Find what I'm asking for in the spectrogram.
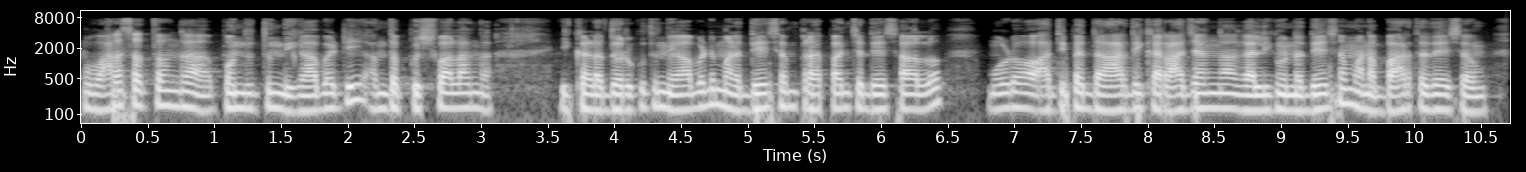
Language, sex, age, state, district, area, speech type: Telugu, male, 18-30, Telangana, Sangareddy, urban, spontaneous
